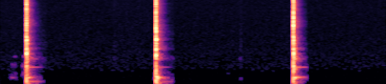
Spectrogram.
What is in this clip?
BEDSIDE LAMP SWITCH
A bedside lamp being swiched on and off.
